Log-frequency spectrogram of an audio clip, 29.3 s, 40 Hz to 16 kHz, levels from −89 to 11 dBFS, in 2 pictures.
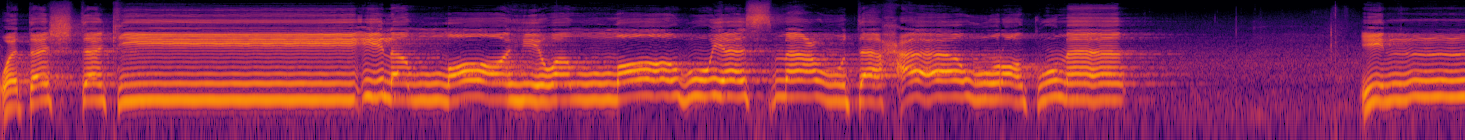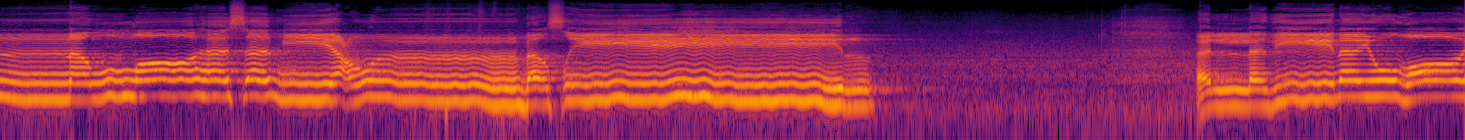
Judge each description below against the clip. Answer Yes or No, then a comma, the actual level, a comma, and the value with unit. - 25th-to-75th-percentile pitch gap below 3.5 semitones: Yes, average, 2.8 semitones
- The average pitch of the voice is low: No, high, 225 Hz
